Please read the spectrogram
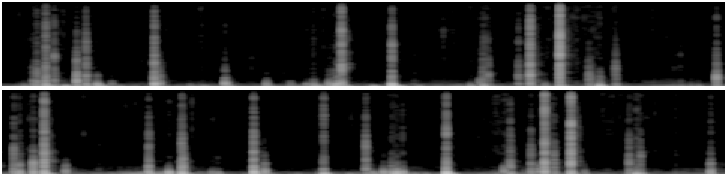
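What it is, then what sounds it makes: Kraft paper being crumpled. A thin strip of brown kraft paper is held in both hands and crumpled and folded with the fingertips. It makes a quiet, irregular series of short, dry crinkles and crackles, each snapping brightly and dying away at once over a soft low rumble.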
